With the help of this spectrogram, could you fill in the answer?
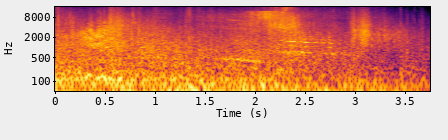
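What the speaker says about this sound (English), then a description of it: "the village is being pounded by what has to be Monk's preparatory artillery bombardment" Artillery in the Combat Mission war game pounds a village in a preparatory bombardment, a dense, continuous roar of heavy booms and rumbling blasts that stays loud throughout, with some sharper bursts rising above it.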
